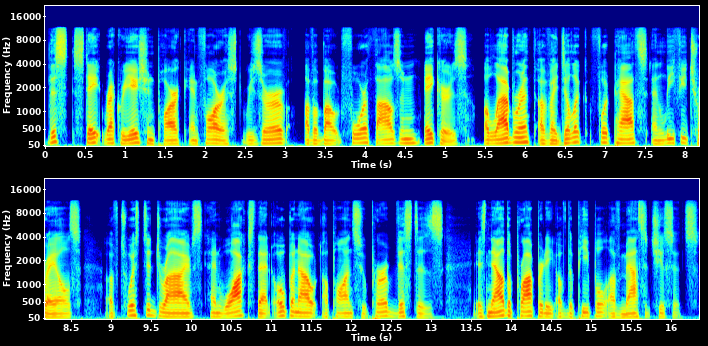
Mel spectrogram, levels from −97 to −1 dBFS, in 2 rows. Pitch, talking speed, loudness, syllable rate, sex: 105 Hz, 145 wpm, -23 LUFS, 4.5 syllables/s, male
